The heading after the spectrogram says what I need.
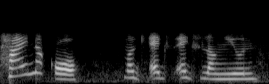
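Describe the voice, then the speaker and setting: A woman's voice: sits high, slow pace. A woman playing a gossipy, teasing young café worker with a Filipino accent, sassy and theatrical, in an amateur romance radio drama. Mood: teasing, dramatic. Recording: tinny phone-like band, faint background noise.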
